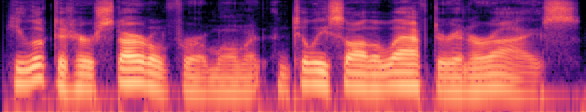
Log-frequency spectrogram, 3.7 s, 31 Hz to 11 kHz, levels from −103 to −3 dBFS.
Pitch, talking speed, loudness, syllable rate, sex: 115 Hz, 260 wpm, -19 LUFS, 6.0 syllables/s, male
